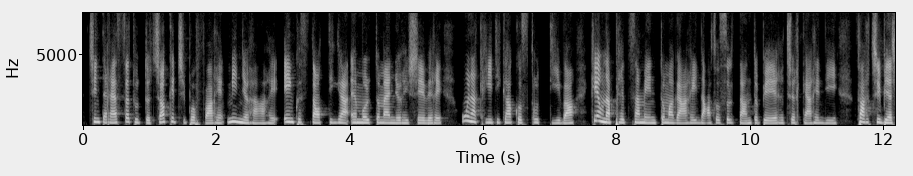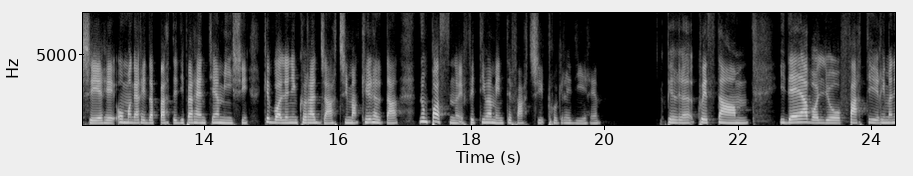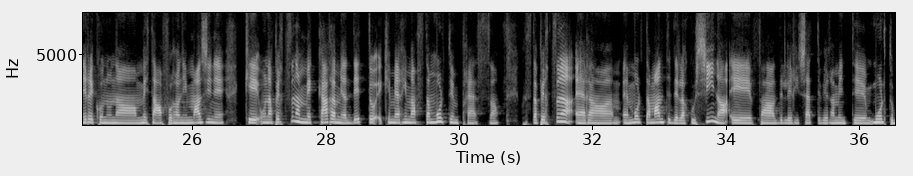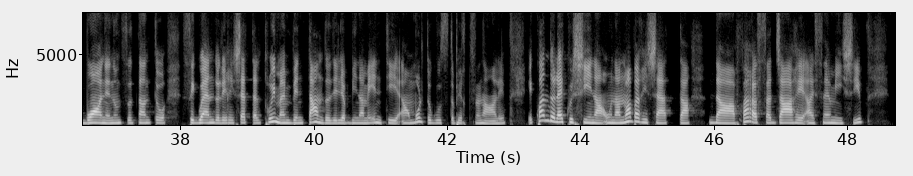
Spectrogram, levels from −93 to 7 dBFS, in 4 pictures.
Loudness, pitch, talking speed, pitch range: -21 LUFS, 195 Hz, 145 wpm, 180-210 Hz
